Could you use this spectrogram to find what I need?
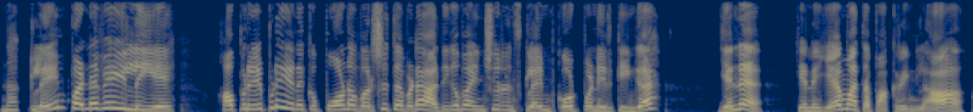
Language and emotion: Tamil, angry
